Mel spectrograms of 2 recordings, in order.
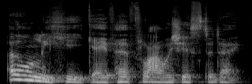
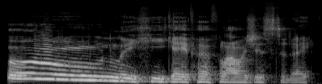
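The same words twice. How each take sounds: First: 'Only' is said fully and clearly on its own beat. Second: The vowel in 'only' is stretched out long. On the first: The speaker calls it right. "pronounce it as fully and clearly as you can... giving it its own beat, like this" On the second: The speaker calls it wrong. "stretch out the vowel sound to stress a word"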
